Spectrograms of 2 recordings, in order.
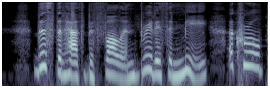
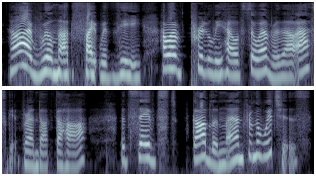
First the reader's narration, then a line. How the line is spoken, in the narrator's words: laughed, saying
